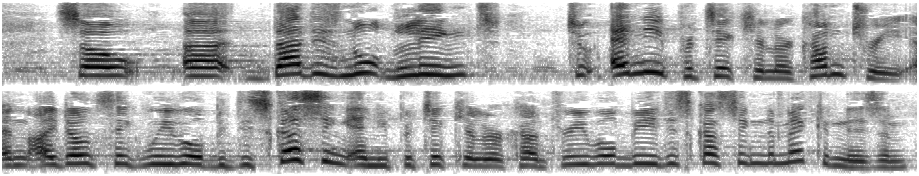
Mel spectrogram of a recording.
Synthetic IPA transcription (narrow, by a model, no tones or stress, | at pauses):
soʊ | ðəɾɪznətˡlɪ̃ŋk̚tʰː | ɨʔɛnipʰə˞tʰɪkʰjl̩ˠə˞kʰʌ̃nt͡ʃɹ̥iʔɨ̰̃naɪdõʊ̃nθɪ̃ŋkwiwɪlˠbidɨskʌsɪ̃ŋɛnipʰə˞tʰɪkʰjl̩ˠə˞kʰʌ̃nt͡ʃɹ̥iwɪlˠbidɨskʌsɪ̃ŋðɨmɛkɨnɪzɨ̃m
